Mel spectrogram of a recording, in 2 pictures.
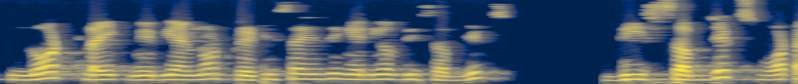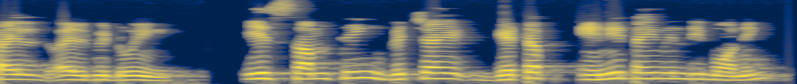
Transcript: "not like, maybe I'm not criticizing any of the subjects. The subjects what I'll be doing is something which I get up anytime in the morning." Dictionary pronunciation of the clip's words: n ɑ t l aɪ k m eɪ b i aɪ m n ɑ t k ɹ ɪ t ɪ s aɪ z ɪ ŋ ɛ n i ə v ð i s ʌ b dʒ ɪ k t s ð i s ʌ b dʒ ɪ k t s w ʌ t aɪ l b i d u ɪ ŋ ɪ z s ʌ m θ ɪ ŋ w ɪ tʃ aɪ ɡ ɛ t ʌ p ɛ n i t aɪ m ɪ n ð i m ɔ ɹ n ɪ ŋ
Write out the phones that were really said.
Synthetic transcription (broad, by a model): n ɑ t l aɪ k m eɪ b i aɪ m n ɑ t k ɹ ɪ t ɪ s aɪ z ɪ ŋ ɛ n i ə v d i s ʌ b dʒ ɪ k t s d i s ʌ b dʒ ɪ k t s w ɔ t aɪ l b i d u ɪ ŋ ɪ z s ʌ m t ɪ ŋ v ɪ tʃ aɪ ɡ ɛ t ʌ p ɛ n i t aɪ m ɪ n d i m ɔ ɹ n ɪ ŋ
